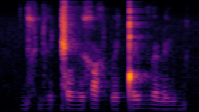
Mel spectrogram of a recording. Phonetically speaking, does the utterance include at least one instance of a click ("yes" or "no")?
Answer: yes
